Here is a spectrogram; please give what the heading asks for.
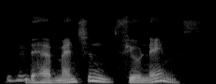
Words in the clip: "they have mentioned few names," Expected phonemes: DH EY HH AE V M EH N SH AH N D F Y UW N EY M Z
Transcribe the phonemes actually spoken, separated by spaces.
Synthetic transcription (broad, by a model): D EY HH AE V M EH N SH AH N D F Y UW N EY M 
